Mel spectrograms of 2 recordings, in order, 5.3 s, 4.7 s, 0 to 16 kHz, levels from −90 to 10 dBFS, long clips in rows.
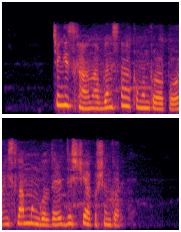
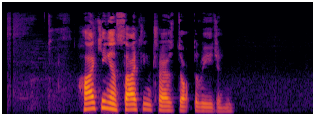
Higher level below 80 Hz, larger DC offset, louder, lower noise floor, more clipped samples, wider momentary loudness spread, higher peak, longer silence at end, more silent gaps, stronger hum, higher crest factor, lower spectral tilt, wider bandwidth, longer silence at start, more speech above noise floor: first, -60 dBFS vs -70 dBFS; neither; about the same, -19 LUFS vs -20 LUFS; about the same, -67 dBFS vs -68 dBFS; neither; second, 6 LU vs 14 LU; second, -4 dBFS vs 0 dBFS; second, 0.85 s vs 1.25 s; neither; neither; second, 16 dB vs 22 dB; about the same, -5 dB/octave vs -5 dB/octave; second, 8.2 kHz vs 11.5 kHz; second, 0.75 s vs 1.15 s; about the same, 49 dB vs 48 dB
